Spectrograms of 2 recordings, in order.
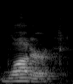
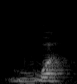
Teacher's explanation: co-articulated consonant meaning that it's produced at two places of articulation it's a bilabial because it's produced with both lips W and a Veer because of the position of the tongue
